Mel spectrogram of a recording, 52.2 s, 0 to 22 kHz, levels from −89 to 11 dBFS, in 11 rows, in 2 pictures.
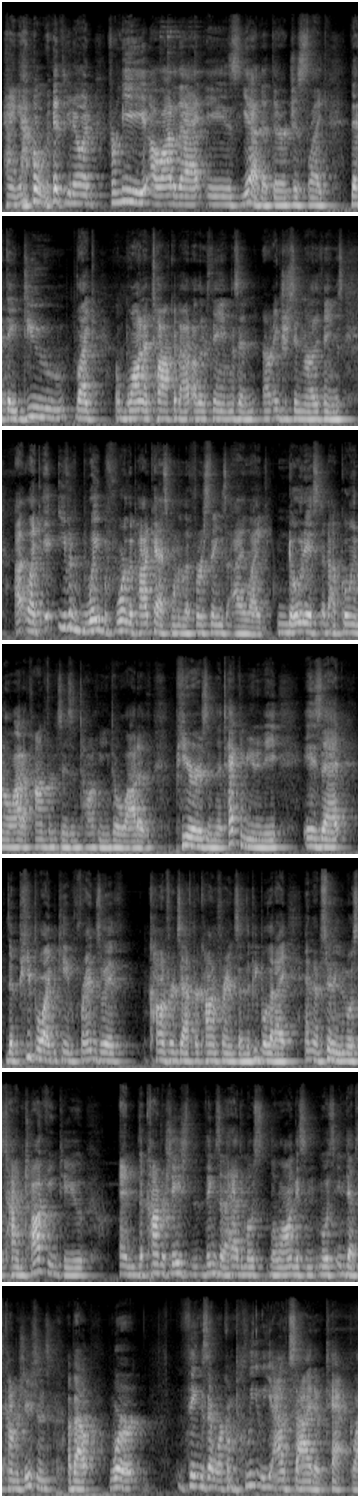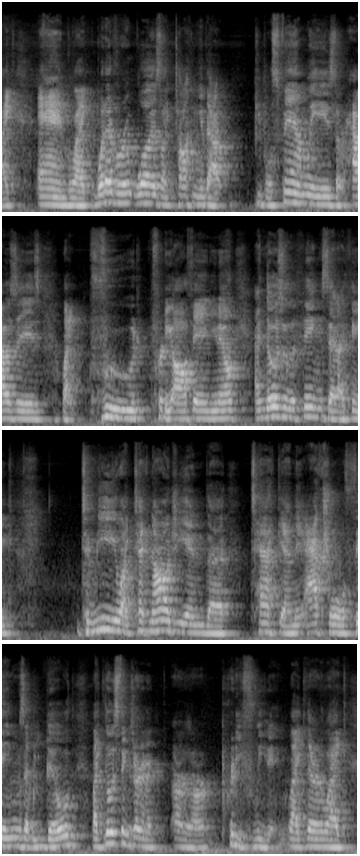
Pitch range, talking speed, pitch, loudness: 140-165 Hz, 195 wpm, 155 Hz, -19 LUFS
